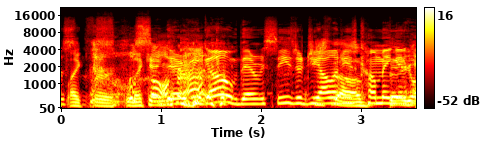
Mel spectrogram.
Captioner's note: laughing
